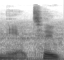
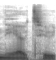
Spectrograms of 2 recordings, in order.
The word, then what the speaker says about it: Neo-2: state-of-the-art carbon capture prototype, the Neo-2, apparently named that due to rhyming with CO2, and procure a solid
